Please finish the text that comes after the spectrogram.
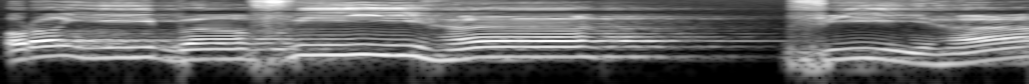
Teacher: fiha masing-masing 2 harokat kita panjangkan. Kasrah bertemu ya sukun, ha fathah diikuti alif. Kita waqaf pada tanda waqaf jaiz.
